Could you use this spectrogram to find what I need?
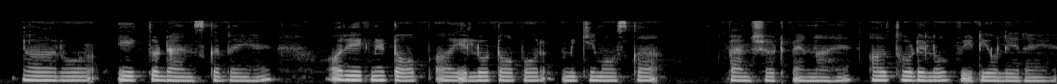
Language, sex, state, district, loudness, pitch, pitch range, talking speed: Hindi, female, Uttar Pradesh, Varanasi, -25 LUFS, 185 Hz, 175-195 Hz, 170 wpm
